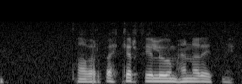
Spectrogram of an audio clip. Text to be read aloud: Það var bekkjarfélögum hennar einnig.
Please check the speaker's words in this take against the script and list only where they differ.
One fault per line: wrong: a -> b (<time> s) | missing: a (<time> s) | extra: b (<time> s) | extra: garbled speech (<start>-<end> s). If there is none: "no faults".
no faults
